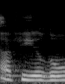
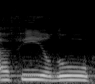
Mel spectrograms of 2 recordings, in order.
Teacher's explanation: کیونکہ واو مدہ ہے، ایک الف جتنا ٹائم دیں گے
